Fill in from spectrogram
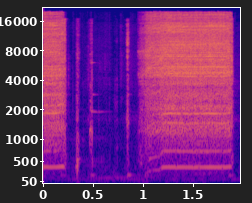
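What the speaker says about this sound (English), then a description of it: "I got a 7/64 drill bit. Can go right through that plastic inside there." A 7/64 drill bit bores through plastic on a deck railing: a couple of short power-drill bursts, then a steady close whine for about a second before it stops.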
